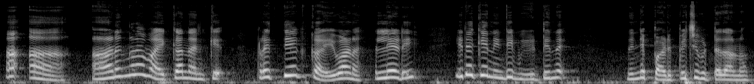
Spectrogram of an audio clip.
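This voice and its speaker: A jealous, sneering sister-in-law, put on by a woman narrator, hisses her spite. The voice sits high and pointed. She is a storybook figure who gossips and scolds. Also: sing-song, normal speed. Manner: sneering, hushed and hissing.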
